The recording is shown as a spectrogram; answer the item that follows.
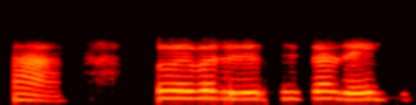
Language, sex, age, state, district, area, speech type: Bengali, female, 30-45, West Bengal, Paschim Bardhaman, rural, conversation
